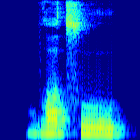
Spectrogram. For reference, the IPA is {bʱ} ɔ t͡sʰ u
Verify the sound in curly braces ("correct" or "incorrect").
correct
